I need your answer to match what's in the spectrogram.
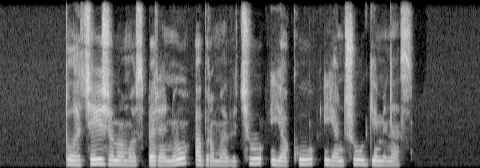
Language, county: Lithuanian, Šiauliai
